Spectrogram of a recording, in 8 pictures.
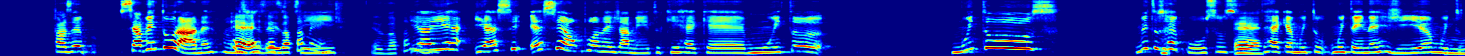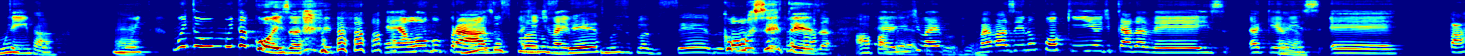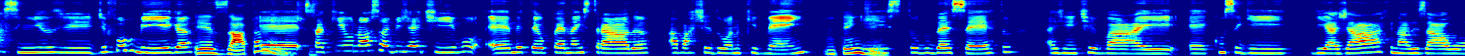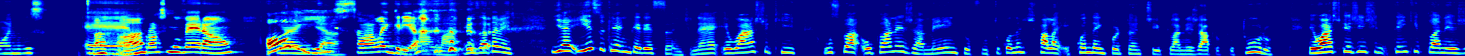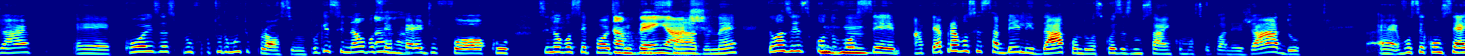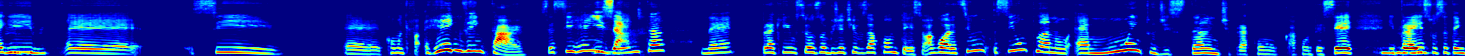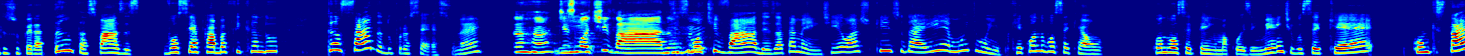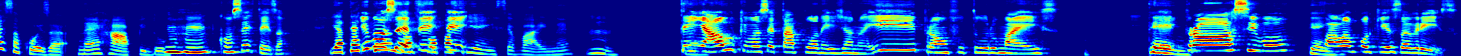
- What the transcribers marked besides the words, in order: laugh; other noise; unintelligible speech; laugh
- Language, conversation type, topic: Portuguese, unstructured, Você acha importante planejar o futuro? Por quê?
